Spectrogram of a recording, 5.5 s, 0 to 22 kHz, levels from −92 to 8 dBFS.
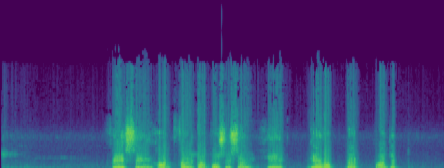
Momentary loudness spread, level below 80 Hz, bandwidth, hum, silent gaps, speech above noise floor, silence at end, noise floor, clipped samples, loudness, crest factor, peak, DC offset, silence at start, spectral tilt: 10 LU; -30 dBFS; 14.5 kHz; none; none; 34 dB; 0.55 s; -50 dBFS; under 0.1%; -17 LUFS; 18 dB; 0 dBFS; under 0.1%; 0.05 s; -5 dB/octave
